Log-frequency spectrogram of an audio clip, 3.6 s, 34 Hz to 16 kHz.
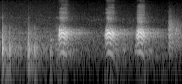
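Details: Large-billed crow heard in a park during cherry-blossom viewing on April 26, giving three strong hoarse caws about a second apart, preceded by several fainter short clicks and knocks, with a brief rough note at the end.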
